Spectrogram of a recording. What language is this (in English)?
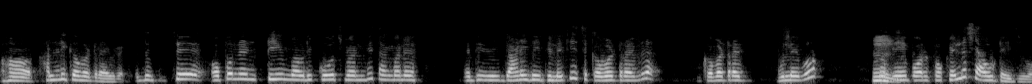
Odia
